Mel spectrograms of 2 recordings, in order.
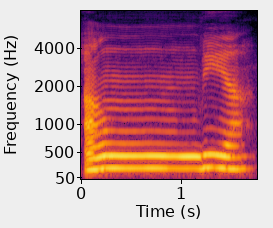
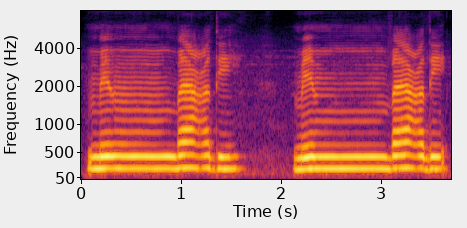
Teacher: ہمیں آدھا میم ادا کرنا ہے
